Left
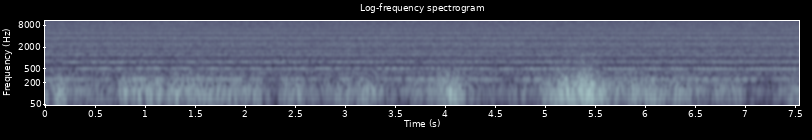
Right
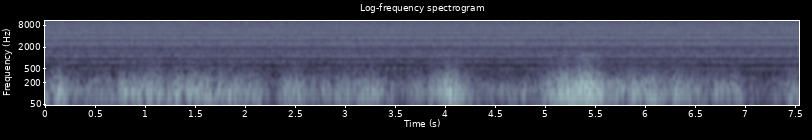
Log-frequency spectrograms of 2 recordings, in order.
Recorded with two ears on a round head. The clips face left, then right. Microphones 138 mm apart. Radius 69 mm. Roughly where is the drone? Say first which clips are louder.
Left 6 dB; left.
